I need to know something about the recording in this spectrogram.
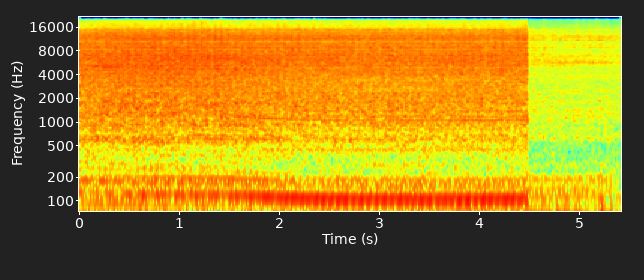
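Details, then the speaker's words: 1970 or 1971 Ford Torino GT 429 V8 that sat about 15 years, first start after the original carburetor was rebuilt and cleaned: steady, even low hum, no stumbling, then shut off. Normal idle. "Runs pretty good. At least I think so. For sitting as long as she did."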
